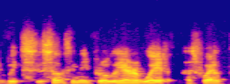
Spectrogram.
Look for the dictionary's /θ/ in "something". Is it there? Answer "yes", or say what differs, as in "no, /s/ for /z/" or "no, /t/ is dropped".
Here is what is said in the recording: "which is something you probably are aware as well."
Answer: yes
